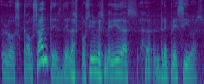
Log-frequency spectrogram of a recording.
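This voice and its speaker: A middle-aged man delivering a reflective spoken essay in a measured, hesitant way, with frequent "eh" fillers and repeated words. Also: medium pitch, vocal fry, mellow, slightly rough. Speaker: essayist reading his own text.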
